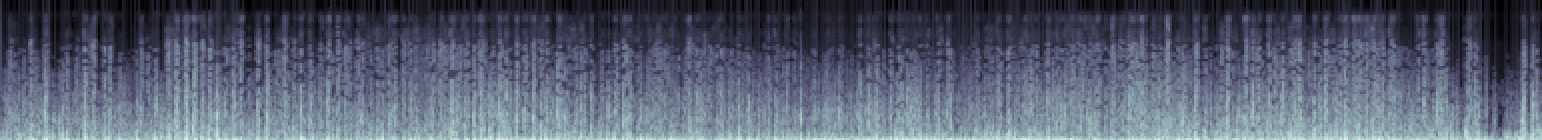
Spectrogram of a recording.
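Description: Wind and road noise of a moving car, with the wind buffeting the microphone in loud, uneven gusts.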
